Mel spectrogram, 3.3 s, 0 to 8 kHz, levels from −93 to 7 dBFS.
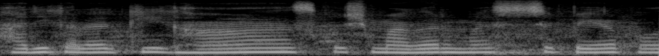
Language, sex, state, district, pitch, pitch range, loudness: Hindi, female, Bihar, Bhagalpur, 205 Hz, 200-215 Hz, -31 LUFS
